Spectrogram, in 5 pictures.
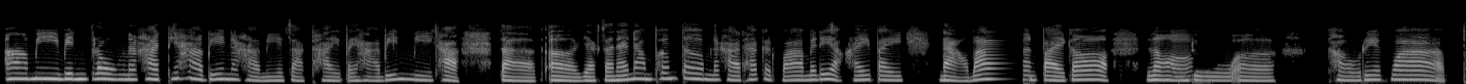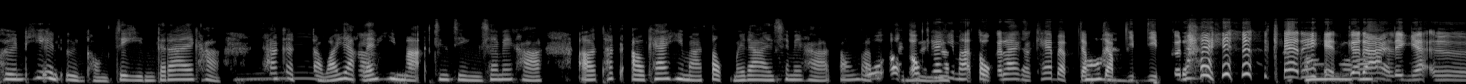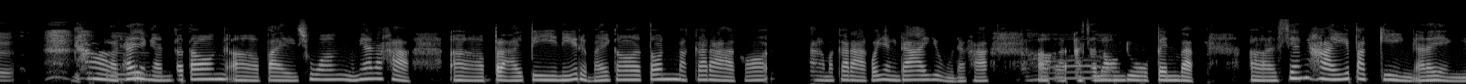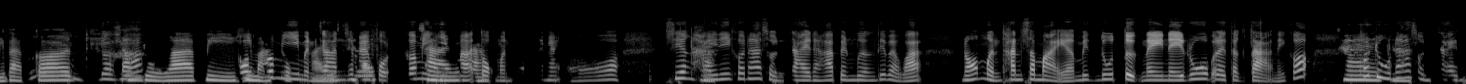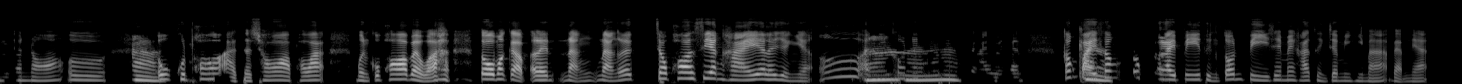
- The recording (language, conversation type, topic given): Thai, advice, ค้นหาสถานที่ท่องเที่ยวใหม่ที่น่าสนใจ
- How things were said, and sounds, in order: tapping; chuckle; laughing while speaking: "ก็ได้ แค่ได้เห็นก็ได้"; other noise; laugh; other background noise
